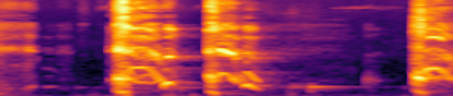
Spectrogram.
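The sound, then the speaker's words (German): Harsh coughing from someone who has choked out of excitement: three loud, raspy cough bursts with short gaps between them, the last one after a longer pause. “Ja, direkt verschluckt vor Aufregung.”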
